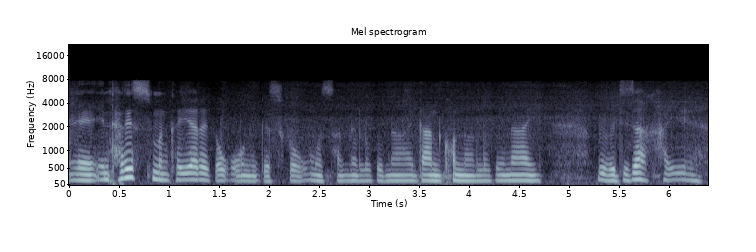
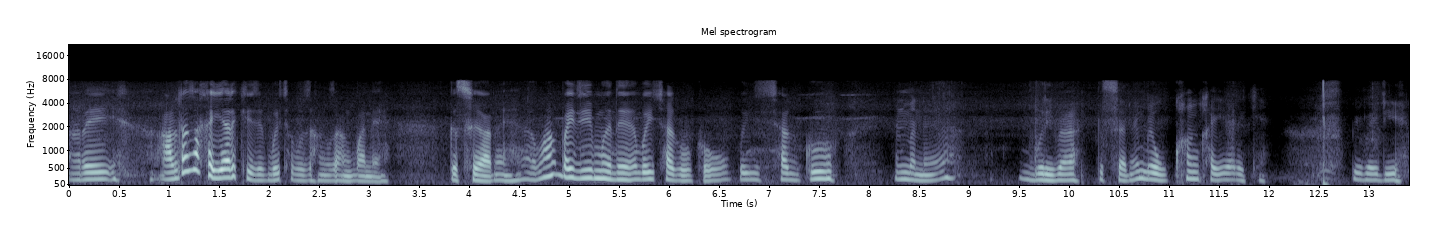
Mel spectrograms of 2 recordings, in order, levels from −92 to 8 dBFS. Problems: low volume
